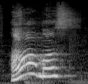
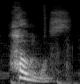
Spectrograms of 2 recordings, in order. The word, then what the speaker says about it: hummus: you know everything now and you're able to pronounce the word hamas the correct way homos all right i hope you like this lesson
